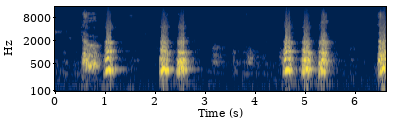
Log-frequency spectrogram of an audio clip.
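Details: An aggressive English Bulldog puppy and a Cane Corso guard their home, barking in short bursts of two or three sharp, harsh barks.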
